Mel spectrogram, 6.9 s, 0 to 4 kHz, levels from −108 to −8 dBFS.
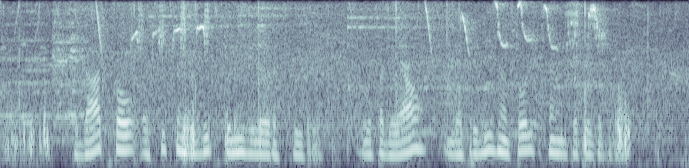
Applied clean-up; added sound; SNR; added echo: none; Bird vocalization, bird call, bird song; -2 dB; none.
